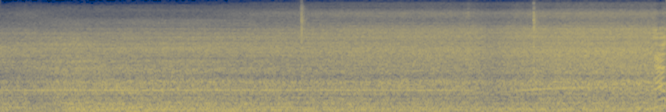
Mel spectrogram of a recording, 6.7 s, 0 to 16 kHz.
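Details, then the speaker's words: 2005 Super C motor home rooftop RV A/C just switched on after owner's repair with an eight-dollar part, heard from inside on low fan; steady even fan rush over a low hum, no rattles, squeals or cycling; normal running. "right on i can hear it okay that is what they call low fan"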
